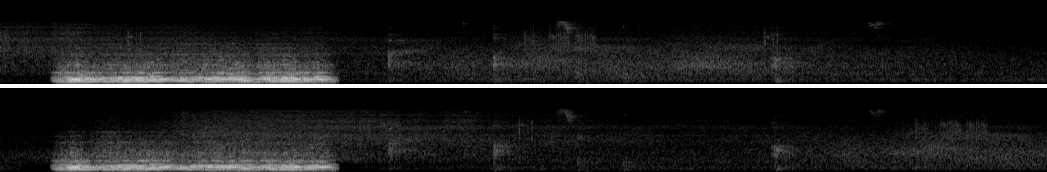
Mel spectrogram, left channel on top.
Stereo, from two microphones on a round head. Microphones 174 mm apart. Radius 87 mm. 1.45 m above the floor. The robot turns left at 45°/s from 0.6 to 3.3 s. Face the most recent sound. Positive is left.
turn(degrees=55)  # may be behind; listen again after turning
